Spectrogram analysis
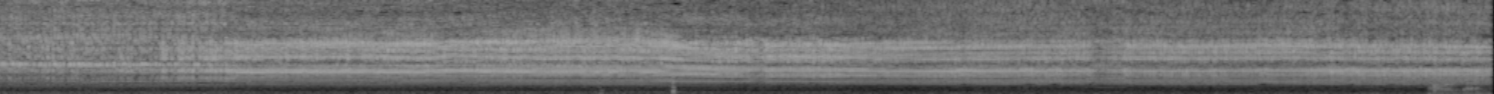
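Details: Steady high-pitched electric buzz, like a tattoo machine, from a microneedling pen run over facial skin with hyaluronic acid for glide. This was a first treatment for acne scars and pores.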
